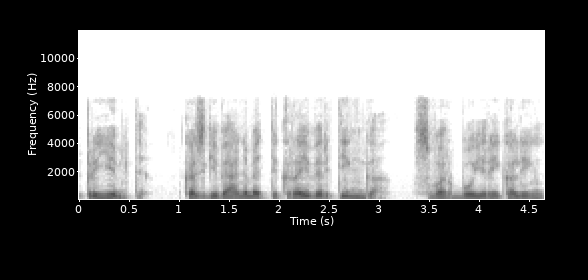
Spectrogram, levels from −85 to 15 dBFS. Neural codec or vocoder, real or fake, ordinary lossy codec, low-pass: none; real; AAC, 48 kbps; 7.2 kHz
